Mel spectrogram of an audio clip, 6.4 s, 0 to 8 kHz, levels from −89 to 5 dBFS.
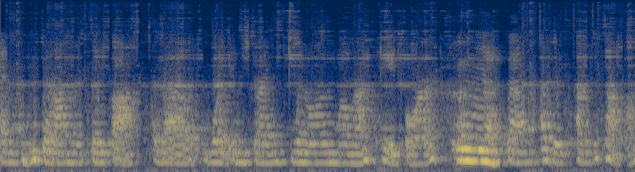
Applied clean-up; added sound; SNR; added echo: neural separator model SepFormer DNS4.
